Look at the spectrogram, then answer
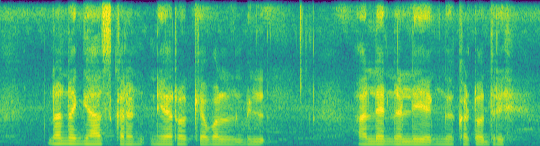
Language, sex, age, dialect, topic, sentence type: Kannada, male, 46-50, Dharwad Kannada, banking, question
